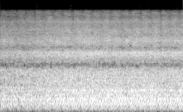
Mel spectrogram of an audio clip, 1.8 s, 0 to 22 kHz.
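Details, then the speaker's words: Honda Civic with supercharged K20A2 engine idling: rough, uneven stumbling beat from a bad misfire on cylinder 4, nearly stalls; engine later swapped to a K24A2 block. "here I'm going to start up for you guys real quick so you can check it out it's pretty bad so you guys can hear the misfire"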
